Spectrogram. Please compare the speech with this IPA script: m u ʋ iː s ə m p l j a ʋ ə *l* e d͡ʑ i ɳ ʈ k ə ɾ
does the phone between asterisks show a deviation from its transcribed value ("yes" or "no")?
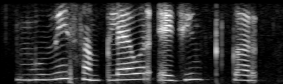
yes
